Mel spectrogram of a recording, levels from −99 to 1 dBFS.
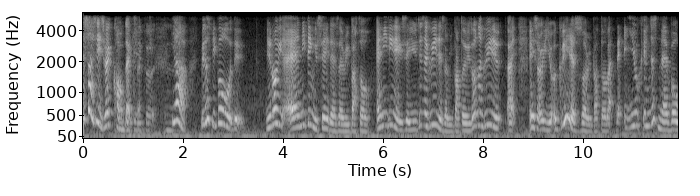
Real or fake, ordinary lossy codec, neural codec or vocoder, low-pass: real; none; none; 5.4 kHz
